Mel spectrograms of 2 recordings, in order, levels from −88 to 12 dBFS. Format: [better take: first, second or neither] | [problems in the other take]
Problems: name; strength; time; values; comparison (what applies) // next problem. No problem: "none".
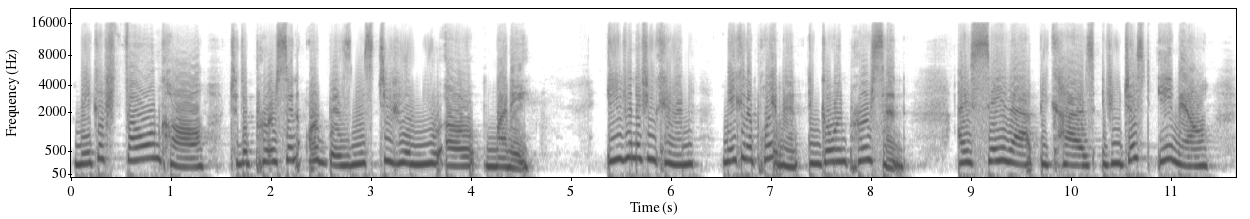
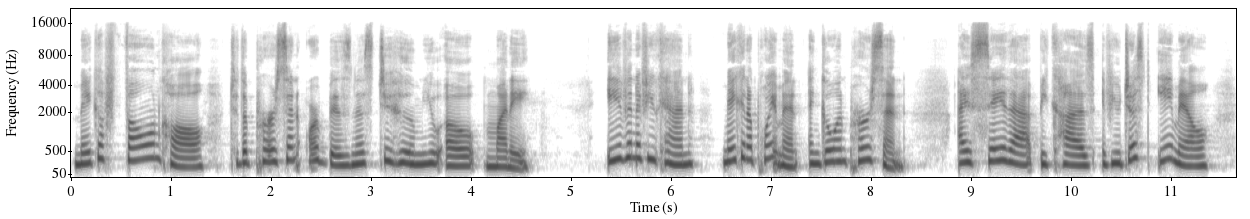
second | distortion; heavy; 4 dB below the speech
